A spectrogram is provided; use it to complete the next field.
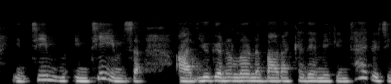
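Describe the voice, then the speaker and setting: The voice is somewhat breathy and dark, mellow in tone, with an Italian accent. It moves at a moderate pace with fairly even intonation. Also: woman. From Italy. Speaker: university professor. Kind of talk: orientation presentation. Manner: halting with many fillers.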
